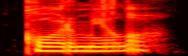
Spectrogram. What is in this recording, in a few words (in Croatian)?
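"kormilo", Hrvatski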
